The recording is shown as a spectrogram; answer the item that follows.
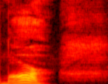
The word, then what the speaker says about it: Maher: this one is to Bill Maher rhymes with jar uh this is new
